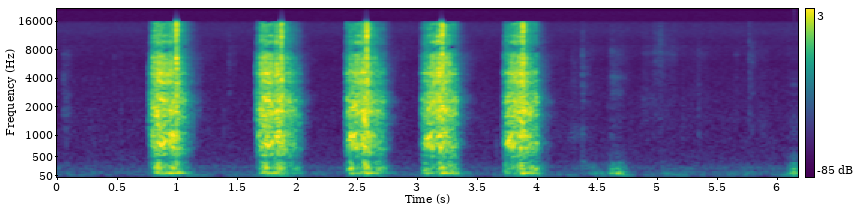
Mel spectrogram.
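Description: Handheld mini sewing machine stitching lace onto a paper card in five short mechanical bursts, about two-thirds of a second apart.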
